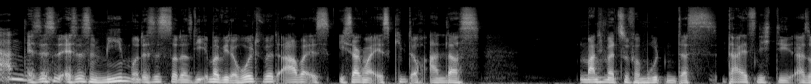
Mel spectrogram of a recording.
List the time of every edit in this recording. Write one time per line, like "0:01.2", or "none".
0:01.9
0:07.2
